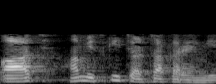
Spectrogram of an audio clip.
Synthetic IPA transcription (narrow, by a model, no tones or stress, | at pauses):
aːd͡ʒ | hɐmɪskit͡ʃɐɾt͡ʃakɐɾẽːŋɡeː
